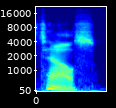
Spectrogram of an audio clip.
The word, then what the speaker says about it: Taos: cowboy my name is Taos or at least I I think I'm pronouncing that right sounds like house with the tea I believe spelled like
